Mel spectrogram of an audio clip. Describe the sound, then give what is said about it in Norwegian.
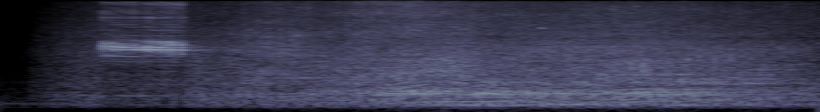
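Street traffic in Venezuela passes close by a large rubbish container, a broad engine rumble swelling and then slowly fading, with a brief high whine near the start. No one speaks. “Han står oppi en diger søppelcontainer og enser ikke trafikken som stryker tett forbi.”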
